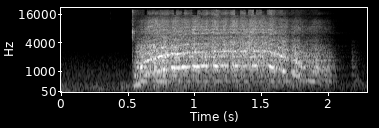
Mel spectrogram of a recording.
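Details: Temporary motorcycle engine swapped into a project bike, cranked with spark plugs removed after fixing a pulled starter-solenoid signal wire: short clean electric whir rising, holding, spinning down, no clicking or grinding; starter cranking freely.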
